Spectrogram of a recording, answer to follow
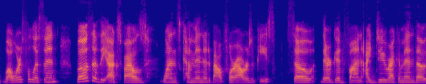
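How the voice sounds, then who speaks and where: A woman's voice: mid-range voice, dry recording, lo-fi sound. A woman hosting a podcast in casual chat, giving recommendations in an informal, enthusiastic way.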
